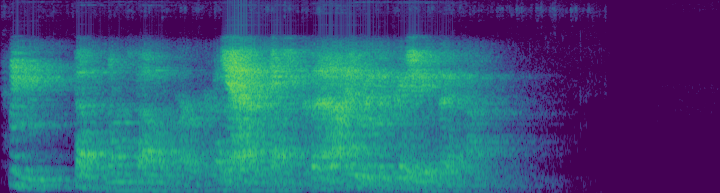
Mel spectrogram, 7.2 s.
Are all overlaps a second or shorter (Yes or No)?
No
